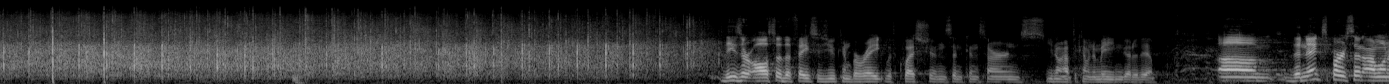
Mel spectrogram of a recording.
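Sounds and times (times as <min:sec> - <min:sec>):
audience applause: 0:00.0 - 0:07.2
speech: 0:07.2 - 0:13.8.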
